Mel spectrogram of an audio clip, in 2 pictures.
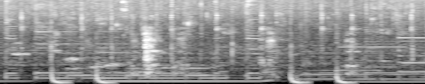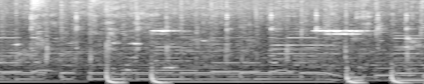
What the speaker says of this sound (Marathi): आपण ओबडधोबड जो कुटून घेतलेला लसूण आहे तो घालूया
